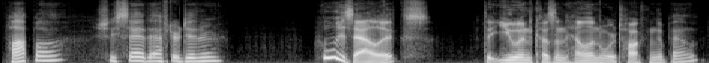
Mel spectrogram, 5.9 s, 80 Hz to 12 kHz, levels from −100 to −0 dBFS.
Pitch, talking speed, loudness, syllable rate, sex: 160 Hz, 160 wpm, -19 LUFS, 5.8 syllables/s, male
